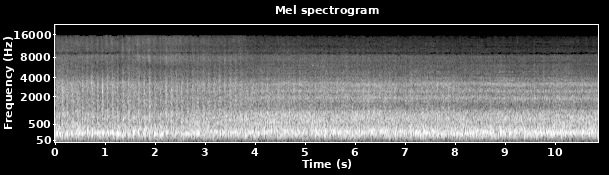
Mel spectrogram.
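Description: Steam-hauled train of 2-6-4T tank locomotive No. 4 and its Cravens coaches passing by, giving a steady rumble of wheels on the rails.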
